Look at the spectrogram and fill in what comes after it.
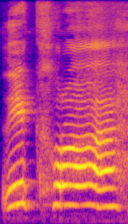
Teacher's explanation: റ ഫതഹയാണ്, ഉയർത്തി ഉച്ചരിച്ചു കൊടുക്കുക. · കാഫ് കൽക്കലയുടെ ലെറ്ററില്ലാത്തത് കൊണ്ട് ഹാഫ് സുക്കൂന് കൊടുക്കുക. കാഫിന് സുക്കൂനാവുമ്പോൾ കുറച്ച് എയർ പാസ് ചെയ്യുന്ന സൗണ്ടിൽ വേണം ഉച്ചരിക്കാൻ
